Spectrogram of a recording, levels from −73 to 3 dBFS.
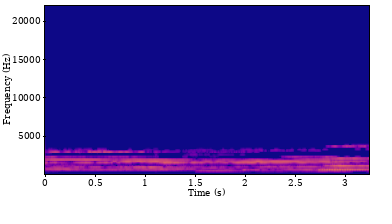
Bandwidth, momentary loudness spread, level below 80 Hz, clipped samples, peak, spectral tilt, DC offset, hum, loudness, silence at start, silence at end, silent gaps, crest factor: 4 kHz; 6 LU; under -90 dBFS; under 0.1%; -16 dBFS; 12 dB/octave; under 0.1%; none; -32 LUFS; 0 s; 0 s; none; 16 dB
